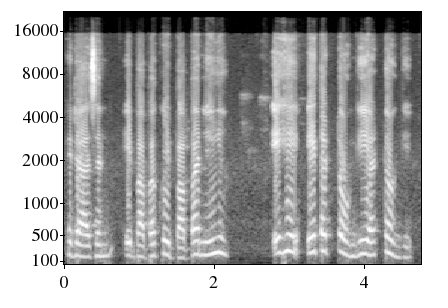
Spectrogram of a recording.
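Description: A woman's voice: medium pitch, measured pace, mellow, lightly acted, rough recording. A woman voicing a distraught, defiant young wife in a narrated story. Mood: accusing.

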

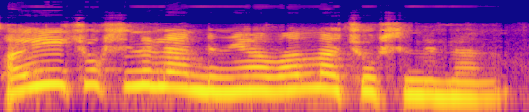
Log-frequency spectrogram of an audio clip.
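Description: High-voiced excitable woman streaming a game. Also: brisk, lo-fi sound. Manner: excitable, frustrated, repeats herself while playing. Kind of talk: live gameplay commentary.

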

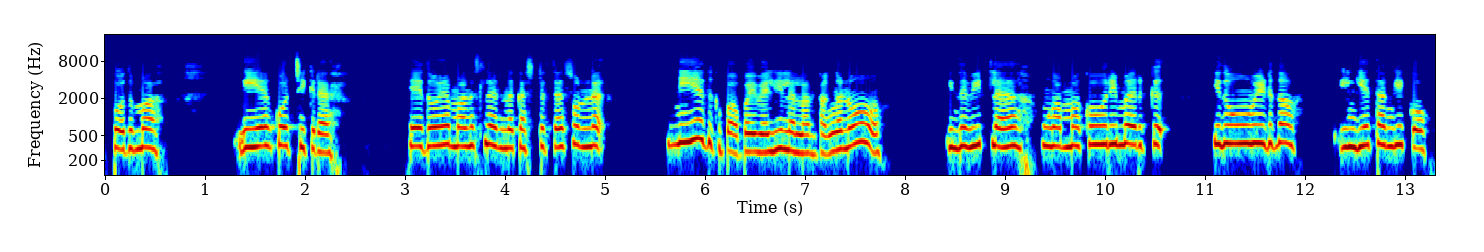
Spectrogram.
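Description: A woman voicing a shrill, nagging village mother. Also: fairly even intonation, a little slow, pauses often, no room sound. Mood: placating. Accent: Kanyakumari Tamil. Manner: reproachful, wailing, nagging. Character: middle-aged village mother, bitter and complaining. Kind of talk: cartoon serial voice acting. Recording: dry, muffled lo-fi recording.

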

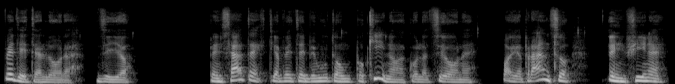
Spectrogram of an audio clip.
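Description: A man's voice: very animated, measured pace, breathy edge, full character voice. A man reading the part of an impatient young nephew who presses an old man with questions, in an audiobook. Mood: pressing. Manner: quieter, lower than the narration, pressing questions.

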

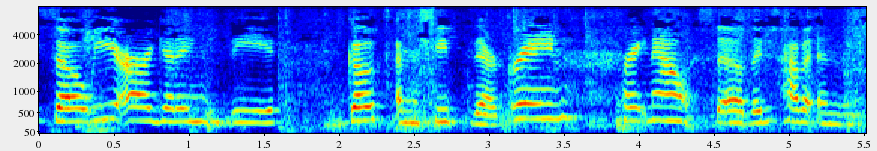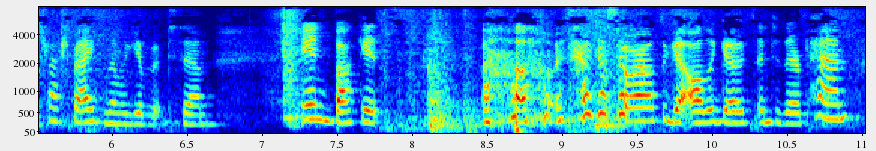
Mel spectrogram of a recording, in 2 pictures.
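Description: A woman's voice: high voice, background noise. A teenage girl casually narrating a farm vlog on a handheld phone, chatty and giggly with lots of ums. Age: teens. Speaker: vlogger. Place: outdoors on a farm, barns and pens. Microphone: handheld phone camera.

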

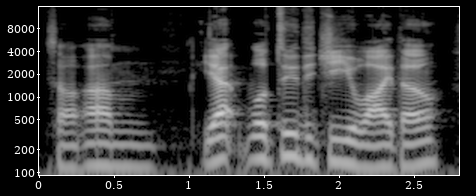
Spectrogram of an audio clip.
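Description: With a steady tone at normal speed, the host's mid-range voice comes across smooth and clean in his screen-recorded coding tutorial. He's casual and unsure, dropping many ums and restarts as he types, while faint keyboard clacking plays underneath.

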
